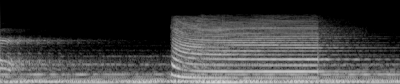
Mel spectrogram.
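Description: Electronic dance track with a steady bass beat. About two seconds in, an air horn sample sounds one long, loud blast that drops slightly in pitch at its start, then holds.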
